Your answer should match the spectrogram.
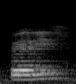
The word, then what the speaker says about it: Pteris: टेरिस, यहाँ पे भी पी साइलेंट है. एंड मार्सेलिया. Pteridium, Pteris and Marselia.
